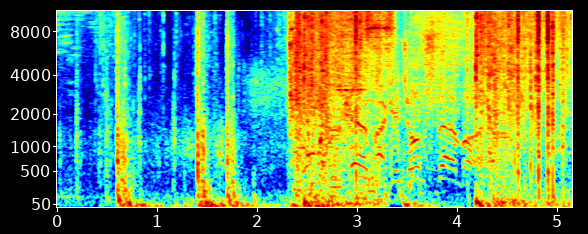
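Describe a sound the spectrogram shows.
Gunshots fire in quick loud bursts.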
